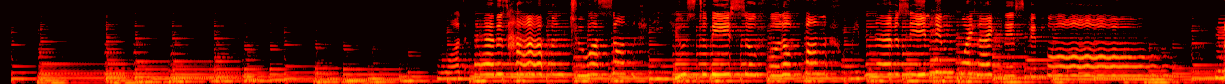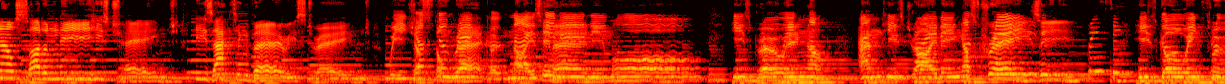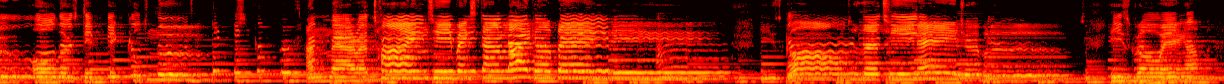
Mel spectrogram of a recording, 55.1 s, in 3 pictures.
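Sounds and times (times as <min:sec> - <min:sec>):
blues song: 0:00.2 - 0:55.1.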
